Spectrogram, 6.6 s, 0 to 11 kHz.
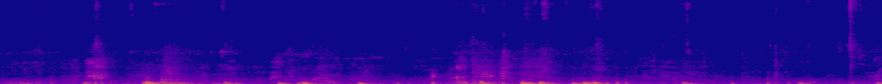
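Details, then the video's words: Playful low growls, whimpers and panting from a 4-year-old Husky, Keiko, and Lucy, a 3-month-old Welsh Springer Spaniel pup, meeting for their first play date; dense rough bursts through the middle, softer toward the end. "Puppy Play Time"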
